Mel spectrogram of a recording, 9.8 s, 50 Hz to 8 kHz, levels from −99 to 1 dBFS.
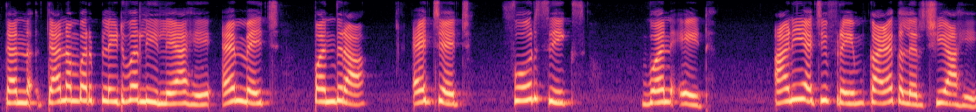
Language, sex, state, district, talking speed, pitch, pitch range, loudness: Marathi, female, Maharashtra, Solapur, 140 wpm, 310 Hz, 285-345 Hz, -10 LUFS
